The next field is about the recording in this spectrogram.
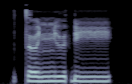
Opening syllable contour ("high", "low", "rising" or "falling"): high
